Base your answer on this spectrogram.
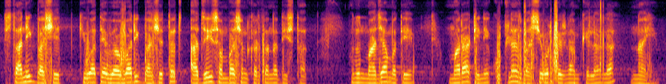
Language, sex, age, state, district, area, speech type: Marathi, male, 30-45, Maharashtra, Buldhana, urban, spontaneous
